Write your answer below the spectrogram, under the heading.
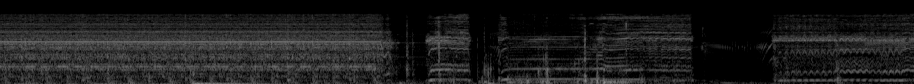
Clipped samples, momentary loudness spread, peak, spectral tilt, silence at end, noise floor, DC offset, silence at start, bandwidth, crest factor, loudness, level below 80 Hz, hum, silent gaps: under 0.1%; 10 LU; -22 dBFS; -1.5 dB/octave; 0 s; -60 dBFS; under 0.1%; 0 s; 11.5 kHz; 18 dB; -37 LUFS; -56 dBFS; none; none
